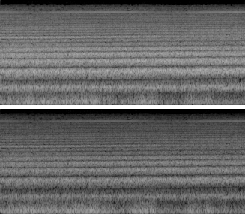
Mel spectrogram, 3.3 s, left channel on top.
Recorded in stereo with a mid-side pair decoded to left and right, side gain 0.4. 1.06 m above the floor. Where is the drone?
60° left; by 3.3 s 55° left.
